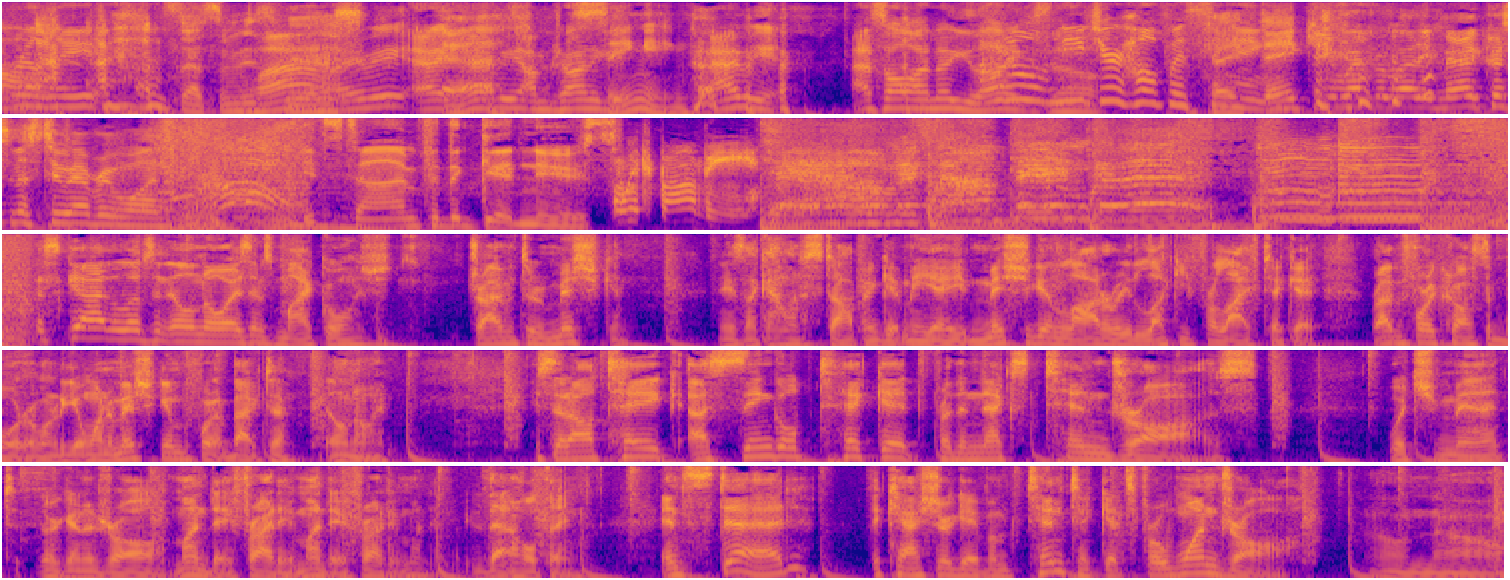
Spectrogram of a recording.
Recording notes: a former inmate called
